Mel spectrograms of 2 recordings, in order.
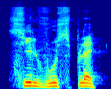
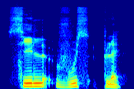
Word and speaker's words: s'il vous plaît: But sometimes, probably most of the time, when there is a T at the end, you don't hear the T. You don't say s'il vous plaît. S'il vous plaît. No. You say s'il vous plaît. Like play. Like let the music play, but without the A. Like play. A short play. Like from play to play. S'il vous plaît.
